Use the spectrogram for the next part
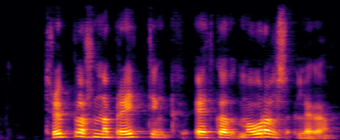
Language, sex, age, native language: Icelandic, male, 50-59, Icelandic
